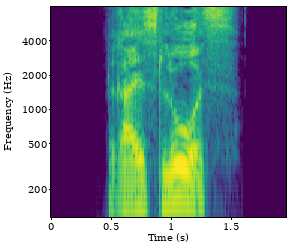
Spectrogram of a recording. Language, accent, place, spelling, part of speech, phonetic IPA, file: German, Germany, Berlin, reiß los, verb, [ˌʁaɪ̯s ˈloːs], De-reiß los.ogg
- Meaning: singular imperative of losreißen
